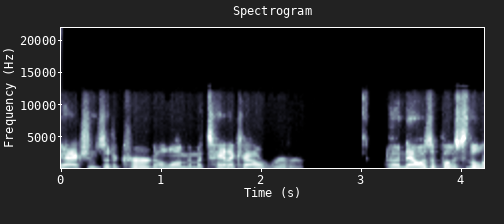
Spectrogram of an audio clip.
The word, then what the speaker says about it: Matanikau: I'm trying to learn how to pronounce Matanikau today.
